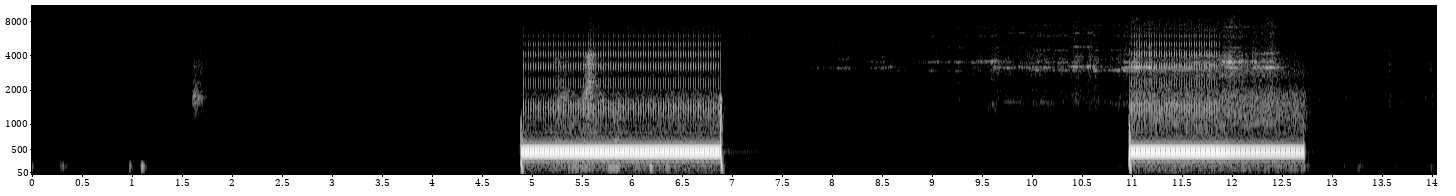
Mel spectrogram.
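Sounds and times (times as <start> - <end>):
outgoing phone call ringback tone: 4.9 - 6.9, 11.0 - 12.8.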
